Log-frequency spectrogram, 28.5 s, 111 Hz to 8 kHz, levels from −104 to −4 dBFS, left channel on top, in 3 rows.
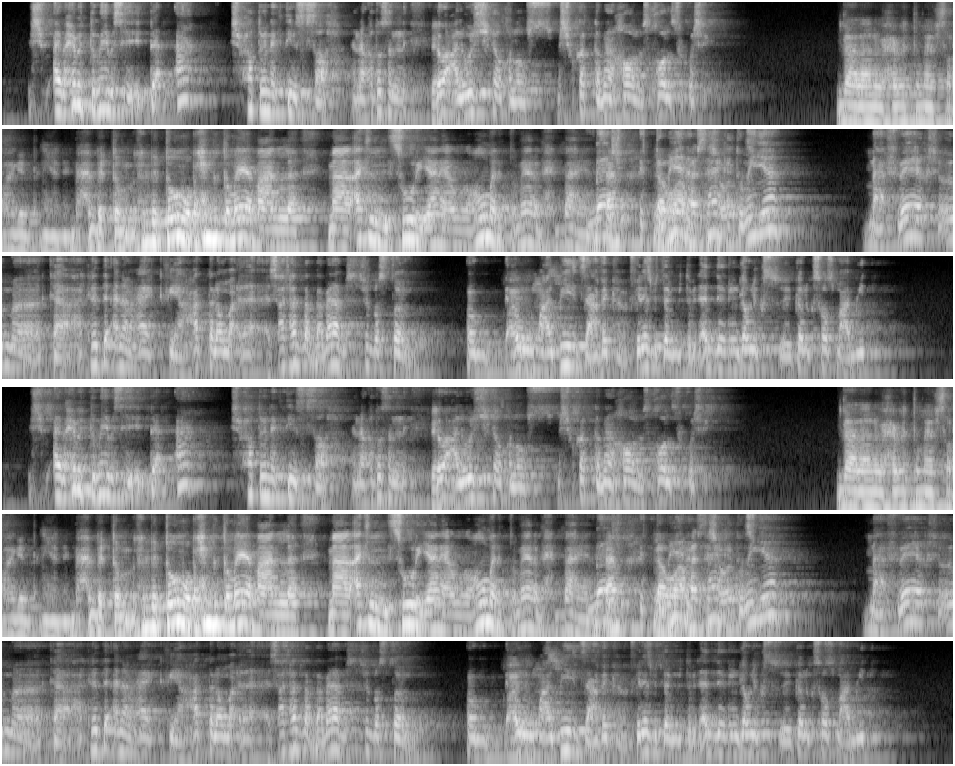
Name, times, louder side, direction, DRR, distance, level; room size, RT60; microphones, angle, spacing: voice 1, 0.3-2.0 2.3-7.1 15.3-17.3 18.2-23.2 23.7-27.6, left 2 dB, 85° left, 6 dB, 2.2 m, -26 dB
voice 2, 8.3-15.7 16.0-17.0 18.1-18.3 24.1-24.3, equal, 15° right, 7 dB, 1.5 m, -21 dB
21.5 x 19.0 x 9.6 m, 0.92 s
head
